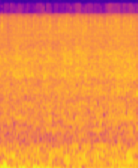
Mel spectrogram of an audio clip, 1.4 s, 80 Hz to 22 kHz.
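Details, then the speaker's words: Volvo S40 petrol engine idling roughly, coughing and sputtering misfire with lumpy pulses; fault codes for air mass meter and lambda sensor, suspected faulty MAF and intake air leak. "Давай заведу и посмотрим как мотор работает о о чихает кашли пукает и всё это одновременно"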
